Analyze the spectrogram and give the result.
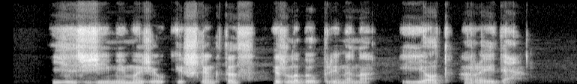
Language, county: Lithuanian, Vilnius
